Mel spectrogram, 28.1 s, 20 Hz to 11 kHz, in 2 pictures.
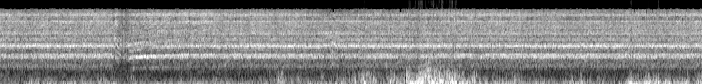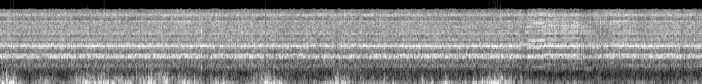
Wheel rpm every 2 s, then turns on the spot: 160, 140, 160, 160, 160, 160, 160, 160, 160, 160, 160, 160, 160, 160.
none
